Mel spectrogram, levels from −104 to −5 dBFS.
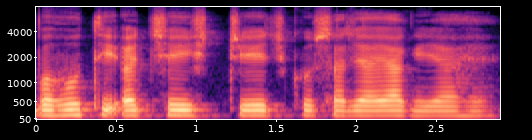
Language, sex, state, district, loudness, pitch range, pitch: Hindi, male, Jharkhand, Deoghar, -19 LUFS, 130-135 Hz, 135 Hz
